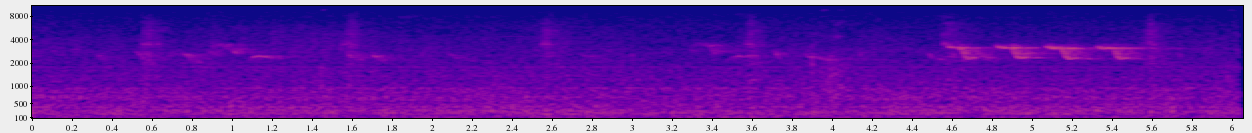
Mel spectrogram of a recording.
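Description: Songbirds chirping: scattered short high chirps, then a quick run of four louder notes about five seconds in, over steady low background noise.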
